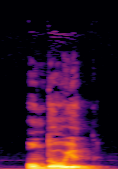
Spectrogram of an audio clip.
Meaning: to thaw, to defrost
- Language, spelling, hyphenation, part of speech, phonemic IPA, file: Dutch, ontdooien, ont‧dooi‧en, verb, /ˌɔntˈdoːi̯.ə(n)/, Nl-ontdooien.ogg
